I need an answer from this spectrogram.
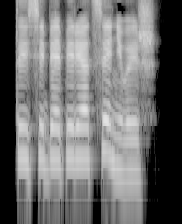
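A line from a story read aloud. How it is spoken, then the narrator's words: Cold. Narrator (Russian): холодно ответил эльф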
